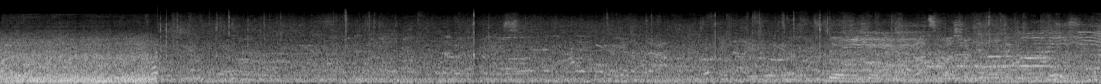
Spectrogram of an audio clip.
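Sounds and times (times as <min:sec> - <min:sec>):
crowd voices: 0:00.0 - 0:11.0
traffic hum: 0:00.0 - 0:11.0.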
